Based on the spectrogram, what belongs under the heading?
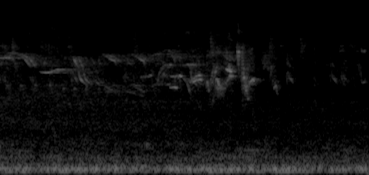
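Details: Free-flying double-collared seedeater giving a strong song. High, thin, rapid chattering notes with sweeping slurs run through the middle, fairly faint against a constant low rumble.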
